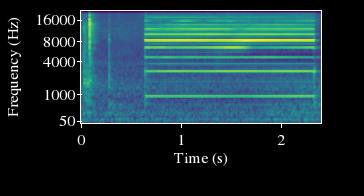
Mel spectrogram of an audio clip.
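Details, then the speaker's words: IBM PS/1 2133 486 system with a second 5x86 CPU (rated 133 MHz) pushed faster in an overclock: one long steady beep of nearly two seconds, nothing on screen; failed POST from overclock. "Um, I'm getting nothing on the screen. So, that didn't go too well."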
